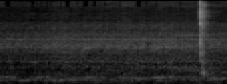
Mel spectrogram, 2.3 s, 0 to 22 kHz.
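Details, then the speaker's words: Power supply feeding a Pilot window motor setup; in a quiet room, a single crisp click as an internal relay switches the voltage range (0–8, 8–20, 20–50 V); normal range relay switching. "there are places where I think there are two relays, that trip on this thing between, like 0 to 8 volts, and then when it goes to 8 to 20, it trips to either a different coil or a different tap, and then 20 to 50 a different tap, and you can hear those."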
